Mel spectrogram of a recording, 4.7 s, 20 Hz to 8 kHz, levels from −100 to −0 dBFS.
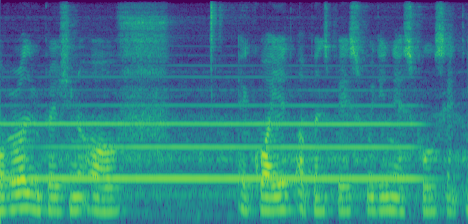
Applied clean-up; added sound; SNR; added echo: none; Wind instrument, woodwind instrument; 2 dB; reverberation time 0.9 s.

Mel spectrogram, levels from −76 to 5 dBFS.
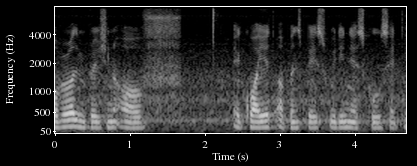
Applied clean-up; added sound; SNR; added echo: none; none; none; none.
